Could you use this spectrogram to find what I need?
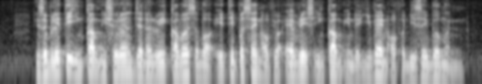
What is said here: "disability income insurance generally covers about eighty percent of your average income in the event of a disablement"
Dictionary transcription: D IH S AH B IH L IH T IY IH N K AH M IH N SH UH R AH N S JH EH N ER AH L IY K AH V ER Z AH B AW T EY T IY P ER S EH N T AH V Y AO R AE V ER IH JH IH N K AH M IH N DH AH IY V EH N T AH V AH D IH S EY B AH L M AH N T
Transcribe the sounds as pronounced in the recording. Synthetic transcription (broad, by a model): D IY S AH B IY L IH T IY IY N K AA M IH N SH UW R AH N S JH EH N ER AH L IY K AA V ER S AH B AW T EY T IY P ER S EH N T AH F Y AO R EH V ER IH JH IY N K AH M IH N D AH IY V EH N T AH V AH D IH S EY B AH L M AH N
